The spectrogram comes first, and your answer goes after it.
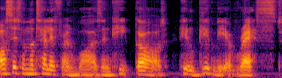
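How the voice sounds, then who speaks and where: A raspy, put-on character voice at middle pitch moves at a moderate pace. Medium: read story.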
